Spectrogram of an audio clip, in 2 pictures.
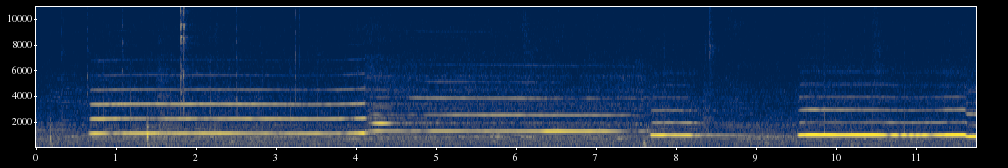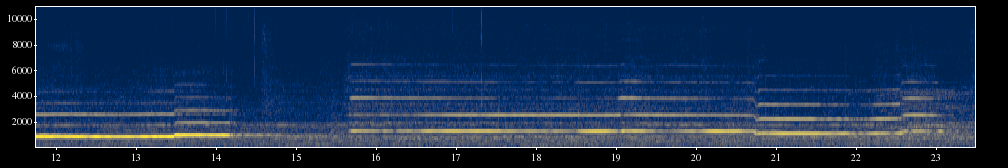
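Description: A Japanese transverse bamboo flute playing slow, long held notes that step between a few pitches, with a short break about a third of the way in.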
